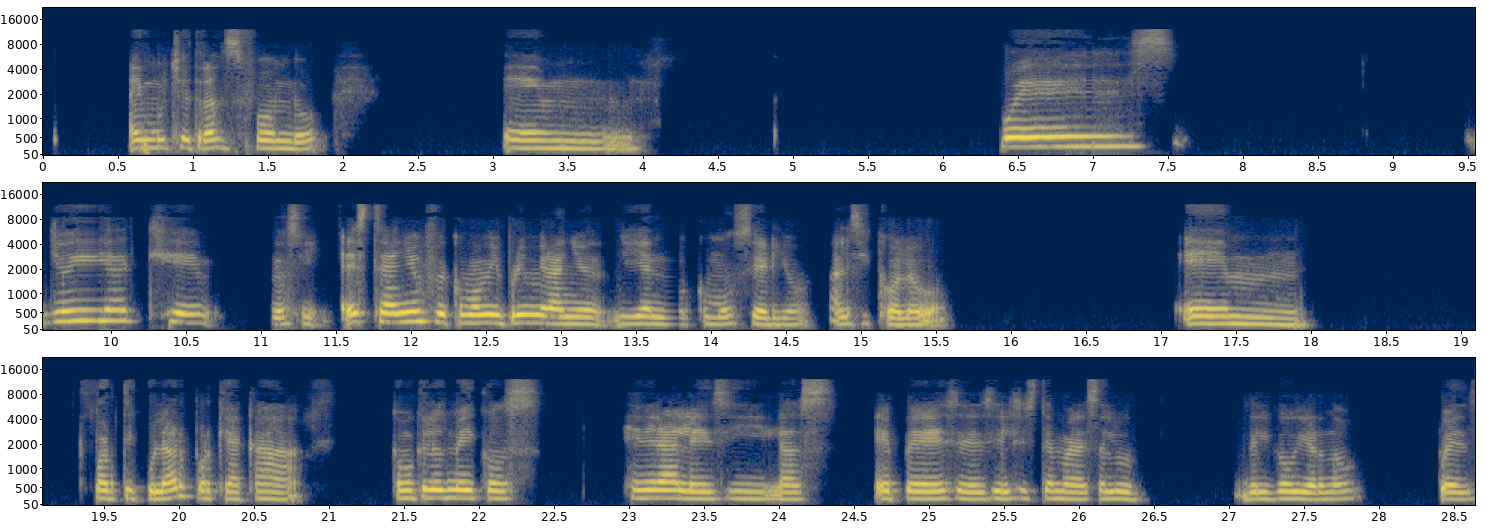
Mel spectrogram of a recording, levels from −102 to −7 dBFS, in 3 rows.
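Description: At 6.95 s there's a short concealed packet loss: about 40 ms of the call arrived too late, so the receiver stretched the preceding sound across the hole and blended back. You get a quick smear rather than a clean cut. Then at 9.79 s comes a burst of packet loss, 120 ms gone, filled throughout by a continued, tapering version of the last sound before the speech picks up further along, minus that chunk. Just after, from 10.91 to 11.10 s, the sound trails off and drops to near-silence for roughly 150 ms before returning with a piece missing, most likely a long network dropout. The same short concealed packet loss smear recurs at 12.83, 16.02 and 17.86 s, each around 40 ms lost and patched over. Between those, at 13.70 s, there's a second, shorter burst of packet loss, 80 ms bridged by the same fading continuation.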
